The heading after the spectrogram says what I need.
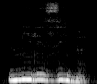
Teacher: С між двома голосними читається як з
